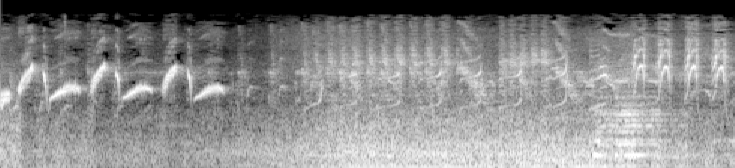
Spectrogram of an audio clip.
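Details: A tame caged Chinese hwamei, clinging to the cage bars and showing off wings and tail, gives a run of clear rising-and-falling whistled notes in its first second and a half, then a broad rushing noise takes over.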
